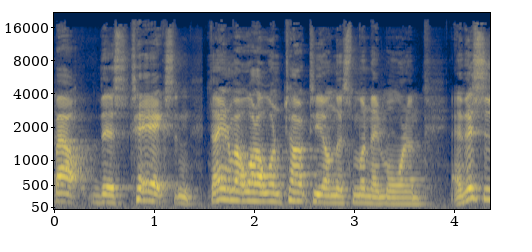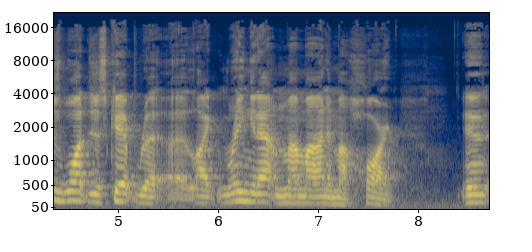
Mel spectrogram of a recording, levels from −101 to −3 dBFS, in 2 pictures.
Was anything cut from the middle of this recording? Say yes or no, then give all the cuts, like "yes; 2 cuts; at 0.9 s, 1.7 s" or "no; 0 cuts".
yes; 1 cut; at 1.5 s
